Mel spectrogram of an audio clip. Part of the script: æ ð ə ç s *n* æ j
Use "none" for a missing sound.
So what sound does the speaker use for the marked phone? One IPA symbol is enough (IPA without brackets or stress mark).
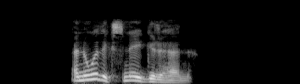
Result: n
